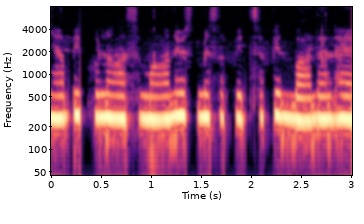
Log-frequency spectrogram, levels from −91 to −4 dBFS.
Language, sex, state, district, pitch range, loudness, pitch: Hindi, female, Chandigarh, Chandigarh, 255-270 Hz, -11 LUFS, 260 Hz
